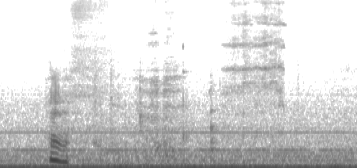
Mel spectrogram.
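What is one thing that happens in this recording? A man sniffs close to a microphone.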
